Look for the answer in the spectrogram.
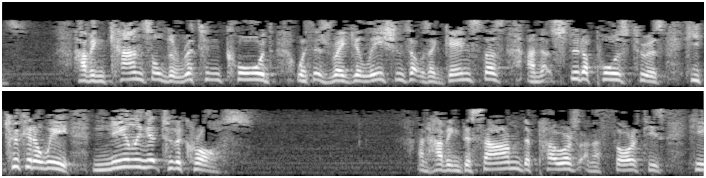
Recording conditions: large echoing room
